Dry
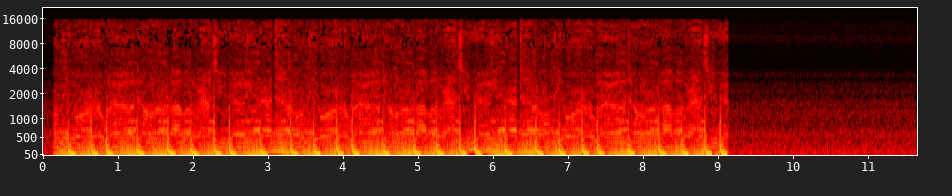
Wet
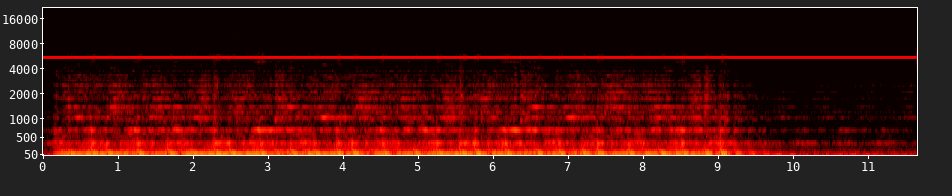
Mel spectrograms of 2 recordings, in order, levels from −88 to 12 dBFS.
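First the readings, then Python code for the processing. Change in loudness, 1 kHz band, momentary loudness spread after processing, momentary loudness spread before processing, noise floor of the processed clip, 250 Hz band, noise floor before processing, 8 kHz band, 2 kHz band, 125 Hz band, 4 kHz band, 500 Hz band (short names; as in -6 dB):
-10.5 dB, -13.5 dB, 7 LU, 2 LU, -48 dBFS, -15.5 dB, -53 dBFS, under -25 dB, -15.0 dB, -11.0 dB, +5.0 dB, -14.5 dB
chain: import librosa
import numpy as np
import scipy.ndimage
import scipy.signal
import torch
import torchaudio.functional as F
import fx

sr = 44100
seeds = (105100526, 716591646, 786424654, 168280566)

p1 = fx.low_shelf(x, sr, hz=170.0, db=9.5)
p2 = fx.hum_notches(p1, sr, base_hz=50, count=7)
p3 = fx.phaser_stages(p2, sr, stages=2, low_hz=370.0, high_hz=2000.0, hz=1.8, feedback_pct=25)
p4 = fx.stiff_resonator(p3, sr, f0_hz=340.0, decay_s=0.22, stiffness=0.002)
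p5 = p4 + fx.echo_feedback(p4, sr, ms=189, feedback_pct=47, wet_db=-10.0, dry=0)
p6 = fx.rev_spring(p5, sr, rt60_s=2.6, pass_ms=(34,), chirp_ms=50, drr_db=15.0)
p7 = fx.pwm(p6, sr, carrier_hz=5500.0)
y = p7 * librosa.db_to_amplitude(2.5)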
